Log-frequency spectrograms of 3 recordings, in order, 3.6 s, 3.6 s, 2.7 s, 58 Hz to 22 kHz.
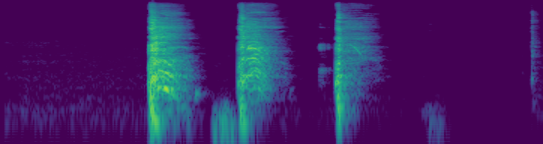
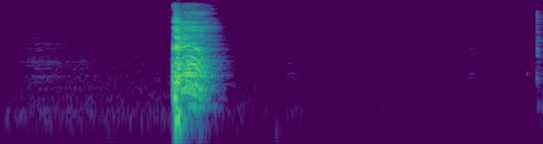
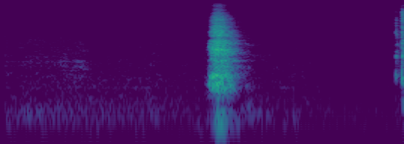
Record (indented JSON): {
  "three_cough_length": "3.6 s",
  "three_cough_amplitude": 32767,
  "three_cough_signal_mean_std_ratio": 0.26,
  "cough_length": "3.6 s",
  "cough_amplitude": 32768,
  "cough_signal_mean_std_ratio": 0.19,
  "exhalation_length": "2.7 s",
  "exhalation_amplitude": 5294,
  "exhalation_signal_mean_std_ratio": 0.2,
  "survey_phase": "beta (2021-08-13 to 2022-03-07)",
  "age": "45-64",
  "gender": "Male",
  "wearing_mask": "No",
  "symptom_none": true,
  "smoker_status": "Ex-smoker",
  "respiratory_condition_asthma": false,
  "respiratory_condition_other": false,
  "recruitment_source": "REACT",
  "submission_delay": "2 days",
  "covid_test_result": "Negative",
  "covid_test_method": "RT-qPCR",
  "influenza_a_test_result": "Negative",
  "influenza_b_test_result": "Negative"
}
